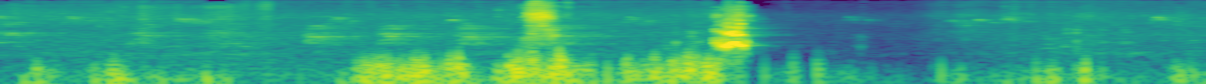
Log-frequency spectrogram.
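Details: Two dogs at play, a Labrador mix and a Greek hound mix, in Călărași county, Romania; low scuffling and panting noises swell for about three seconds, then one sharp, explosive burst like a sneeze, followed by near quiet.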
